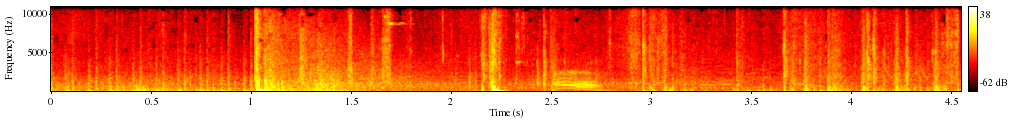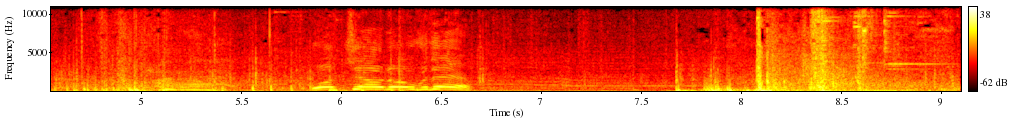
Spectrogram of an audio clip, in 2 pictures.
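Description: Rifle shots ring out with sharp, loud bangs a few times.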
